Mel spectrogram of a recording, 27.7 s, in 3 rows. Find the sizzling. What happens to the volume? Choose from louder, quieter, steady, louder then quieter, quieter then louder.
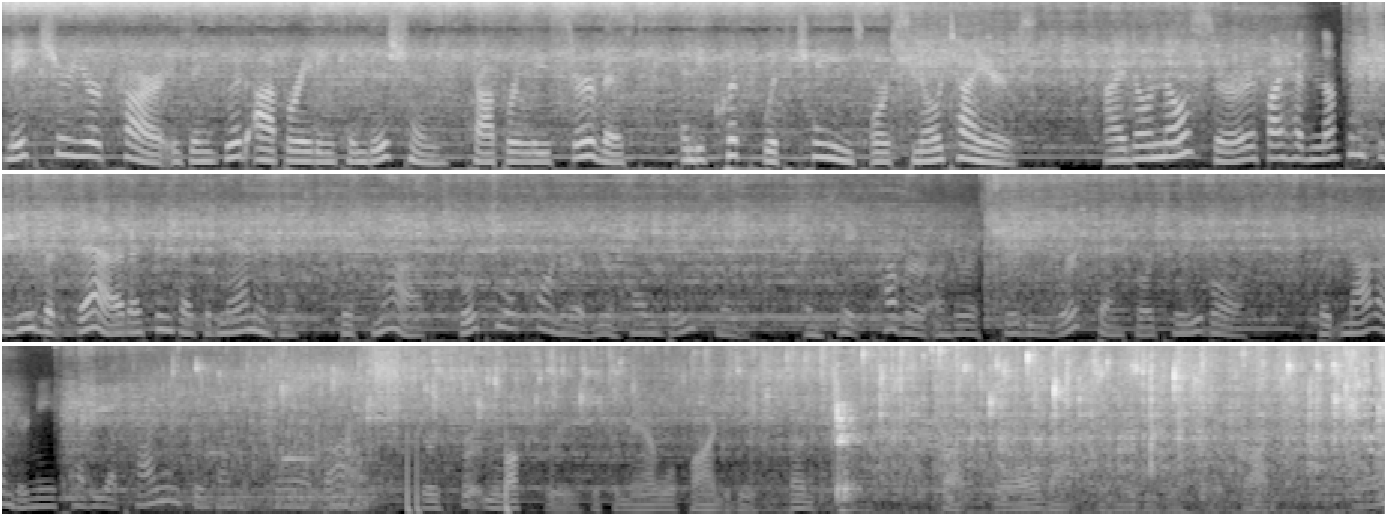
louder.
